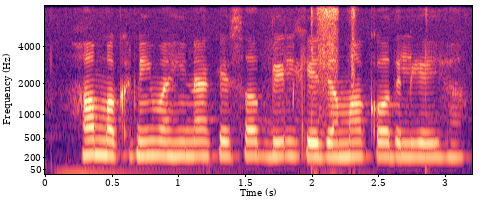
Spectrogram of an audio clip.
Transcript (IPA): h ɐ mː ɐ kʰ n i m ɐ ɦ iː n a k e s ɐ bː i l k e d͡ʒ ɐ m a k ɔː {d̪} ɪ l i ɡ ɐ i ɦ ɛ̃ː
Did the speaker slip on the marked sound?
no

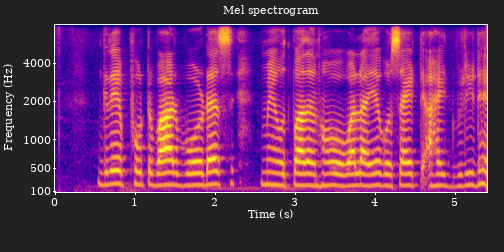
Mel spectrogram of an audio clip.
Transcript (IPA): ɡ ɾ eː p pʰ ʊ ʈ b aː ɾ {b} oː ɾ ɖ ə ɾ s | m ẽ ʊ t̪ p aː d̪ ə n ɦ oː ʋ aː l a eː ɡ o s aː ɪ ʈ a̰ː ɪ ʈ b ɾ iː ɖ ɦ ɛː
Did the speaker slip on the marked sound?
no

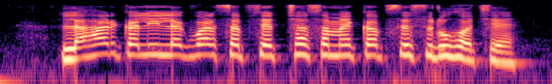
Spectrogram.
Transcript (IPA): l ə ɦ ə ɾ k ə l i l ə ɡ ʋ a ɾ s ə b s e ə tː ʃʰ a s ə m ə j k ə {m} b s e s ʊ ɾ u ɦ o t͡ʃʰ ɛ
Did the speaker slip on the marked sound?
yes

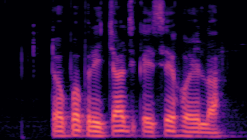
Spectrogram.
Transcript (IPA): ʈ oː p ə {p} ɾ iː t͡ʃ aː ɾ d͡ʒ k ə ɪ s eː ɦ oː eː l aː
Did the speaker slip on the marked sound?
no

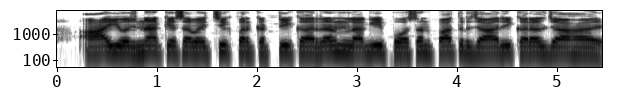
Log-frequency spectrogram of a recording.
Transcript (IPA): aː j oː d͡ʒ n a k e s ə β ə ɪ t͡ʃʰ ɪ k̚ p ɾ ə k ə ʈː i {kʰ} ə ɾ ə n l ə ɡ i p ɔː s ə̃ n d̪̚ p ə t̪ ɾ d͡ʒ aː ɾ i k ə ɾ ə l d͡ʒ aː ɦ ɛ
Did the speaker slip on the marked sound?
yes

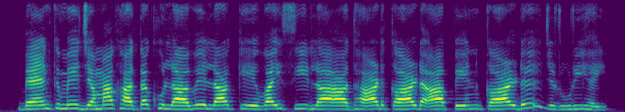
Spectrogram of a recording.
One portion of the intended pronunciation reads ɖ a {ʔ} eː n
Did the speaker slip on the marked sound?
yes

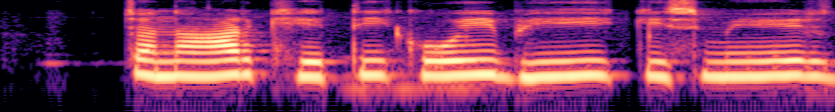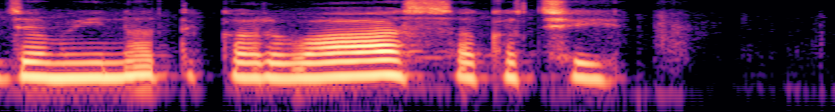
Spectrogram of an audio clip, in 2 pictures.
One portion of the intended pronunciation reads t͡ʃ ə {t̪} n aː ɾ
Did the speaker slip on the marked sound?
yes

